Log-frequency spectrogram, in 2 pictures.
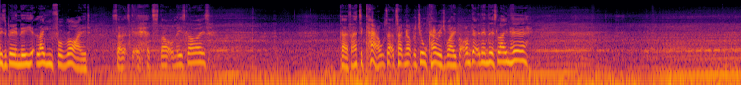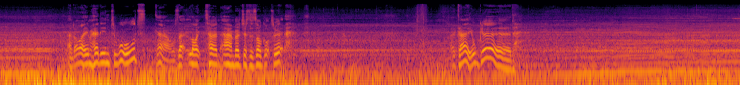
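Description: A motorcycle engine hums and rises in pitch as it speeds up.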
